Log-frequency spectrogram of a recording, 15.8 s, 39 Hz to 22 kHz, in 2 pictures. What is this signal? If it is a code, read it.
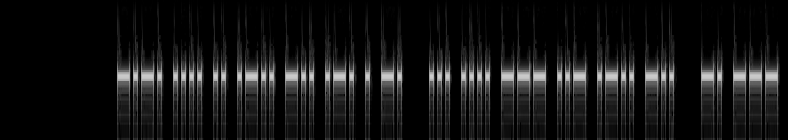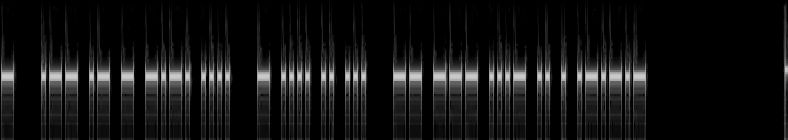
Morse code, heard as a keyed tone, about 28 wpm, 700 Hz. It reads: CHILDREN SHOULD NOT WATCH THIS MOVIE.
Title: Sentences from Top 1000 Words - Review Part 5 - 30wpm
